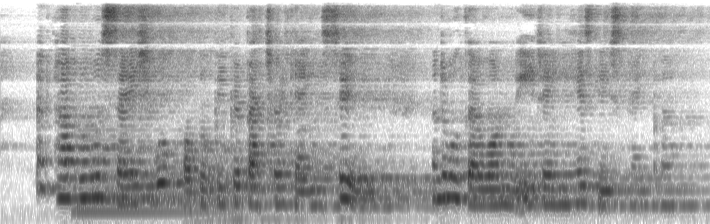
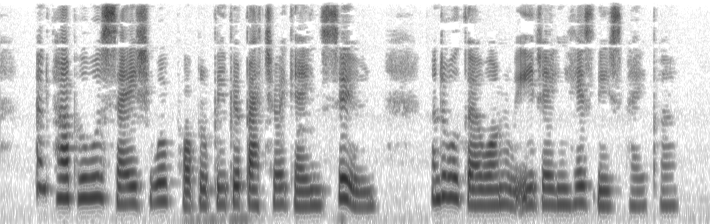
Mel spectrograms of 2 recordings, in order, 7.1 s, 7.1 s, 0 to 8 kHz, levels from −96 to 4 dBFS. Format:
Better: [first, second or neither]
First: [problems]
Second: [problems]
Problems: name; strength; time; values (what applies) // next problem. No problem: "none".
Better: second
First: background sound (Acoustic guitar / Strum); 14 dB below the speech // room echo; dies away in 2.6 s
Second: none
